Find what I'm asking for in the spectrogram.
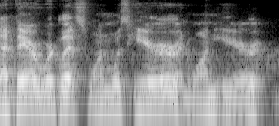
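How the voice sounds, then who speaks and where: Using a put-on character voice, a man speaks at a very slow pace with fairly even intonation. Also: medium pitch for a man. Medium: actual play. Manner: halting, earnest, slightly odd phrasing.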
